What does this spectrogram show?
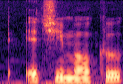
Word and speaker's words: ichimoku: the ichimoku i think is it g moku is how it's pronounced let me go ahead and see if that's right yeah ichimoku cloud this is an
